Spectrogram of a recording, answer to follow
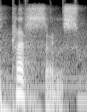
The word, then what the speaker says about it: presence: So this is a very interesting noun where the accent falls the first syllable. Present. Presence. The letter S has got Z sound also.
